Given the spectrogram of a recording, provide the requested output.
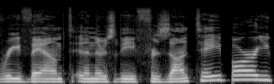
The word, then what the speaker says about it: Frizzante: And then there's the Frizzante bar. You pronounced it, right? Yes, Frizzante.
